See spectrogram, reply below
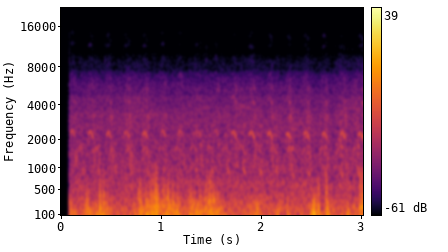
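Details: Gannets at Hawke's Bay, New Zealand: a dense chorus of harsh, low, grating calls overlapping from many birds, with a thin higher chirp repeating steadily about three times a second throughout.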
